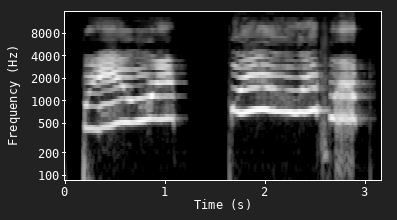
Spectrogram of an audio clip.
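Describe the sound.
A voice imitates a fluty, pitch-bending synth from a music track with two loud sustained tones. The first slides upward for about a second; after a short pause, the second holds steadier and ends in a quick warble.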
